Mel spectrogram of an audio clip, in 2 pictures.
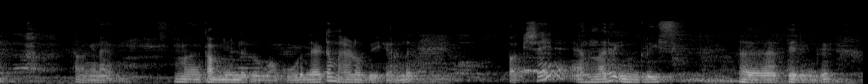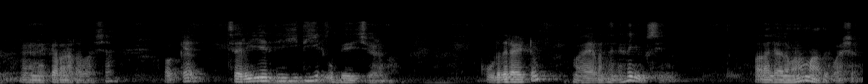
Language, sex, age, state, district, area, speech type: Malayalam, male, 18-30, Kerala, Wayanad, rural, spontaneous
